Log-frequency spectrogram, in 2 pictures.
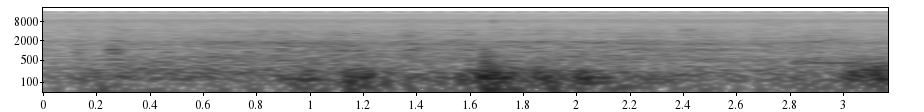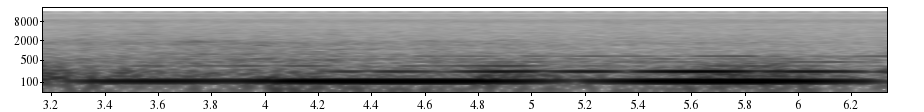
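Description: A low, steady droning tone starts about three seconds in and swells and breaks three times. It is a slow-motion playback effect in the skit, following the call to play the scene slowly. Before it there are only a few soft knocks from the stage.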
